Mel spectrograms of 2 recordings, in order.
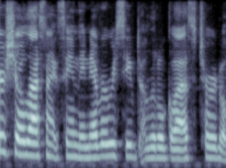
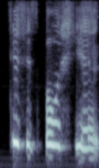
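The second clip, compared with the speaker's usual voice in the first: put-on squeaky, very high, cute little baby voice; 10 semitones higher than usual. Quoting a kid in the corner who kept complaining, in a cute little baby voice. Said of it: "It's like a cute little baby voice".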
